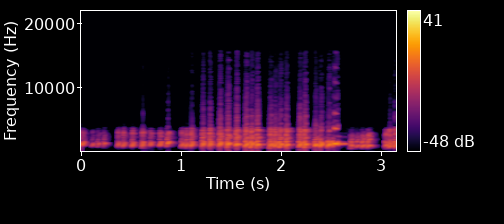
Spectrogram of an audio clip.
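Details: White-breasted waterhen calls used as a lure: a rapid, irregular series of harsh, clattering notes, about three per second, merging into a dense chattering burst midway before returning to separate croaks.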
